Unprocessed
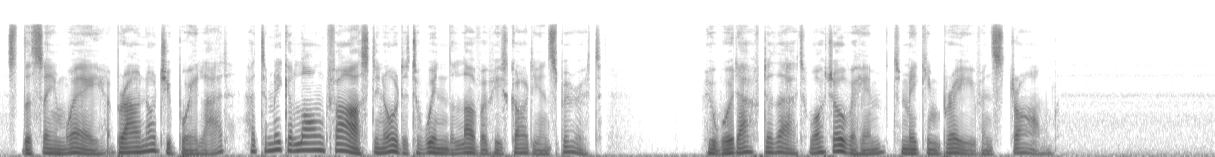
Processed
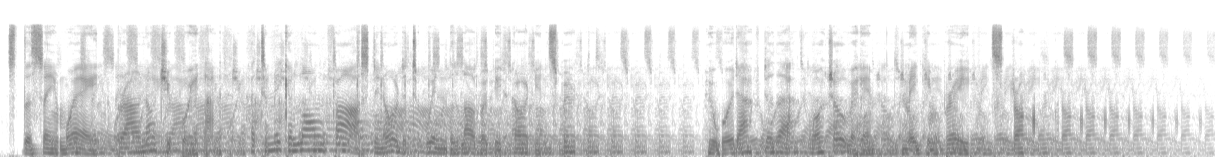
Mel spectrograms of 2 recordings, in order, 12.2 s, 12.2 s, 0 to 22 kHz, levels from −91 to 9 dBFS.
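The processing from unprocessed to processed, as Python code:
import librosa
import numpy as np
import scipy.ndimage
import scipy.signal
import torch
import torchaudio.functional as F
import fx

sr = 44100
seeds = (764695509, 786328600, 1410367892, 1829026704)

y = fx.low_shelf(x, sr, hz=270.0, db=-9.0)
y = fx.hum_notches(y, sr, base_hz=50, count=6)
y = fx.level_steps(y, sr, step_db=20)
y = fx.echo_opening(y, sr, ms=238, hz=400, octaves=2, feedback_pct=70, wet_db=-6)
y = y * librosa.db_to_amplitude(2.0)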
